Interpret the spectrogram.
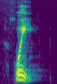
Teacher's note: release the T it's a stop T I stop the air I stop the air with my tongue in the T position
